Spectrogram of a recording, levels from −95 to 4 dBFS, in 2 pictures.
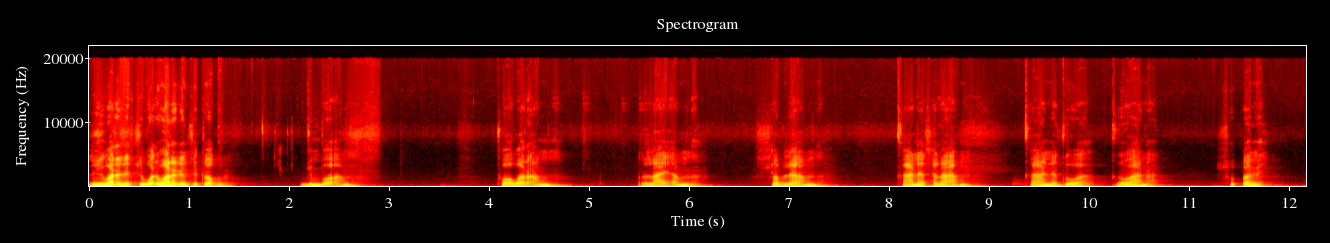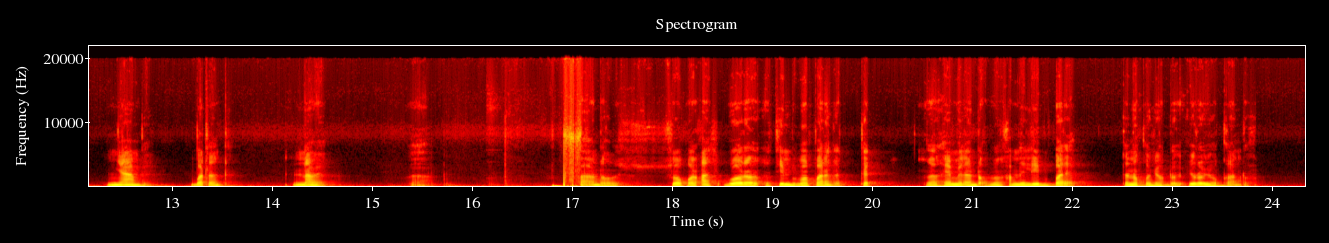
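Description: Throughout, the speech carries a plainly audible grainy, breathy top end, likely Bluetooth LC3 compression noise-filling upper bands it zeroed, with nothing above 20.2 kHz.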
